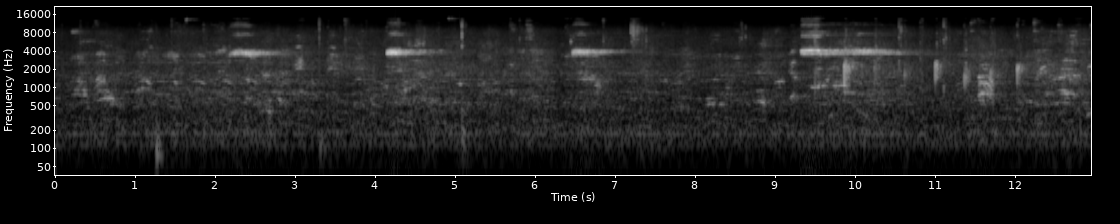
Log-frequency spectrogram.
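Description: Wrestling-hall ambience: unintelligible voices of coaches and onlookers calling out in a large room, with several short, high-pitched squeaks and scattered knocks.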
